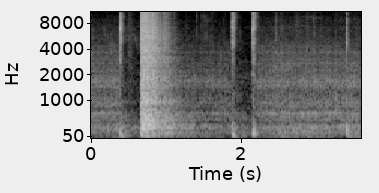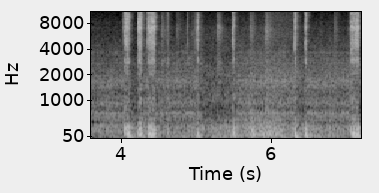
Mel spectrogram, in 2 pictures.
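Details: Amplifier: irregular sharp pops and crackles burst through a faint hum when the volume is turned up or down, caused by a faulty volume potentiometer that is to be replaced.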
